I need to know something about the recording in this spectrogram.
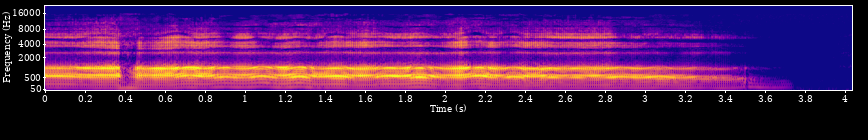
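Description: A solo male voice sings a traditional Greek folk song, holding one long, wavering, ornamented note that fades away about three and a half seconds in.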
